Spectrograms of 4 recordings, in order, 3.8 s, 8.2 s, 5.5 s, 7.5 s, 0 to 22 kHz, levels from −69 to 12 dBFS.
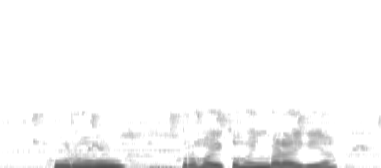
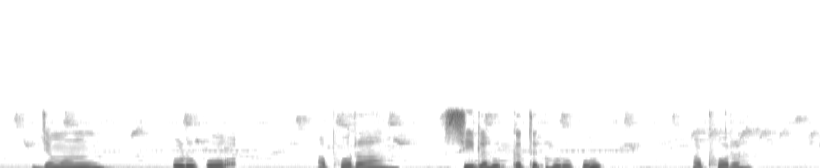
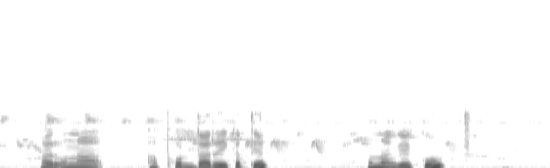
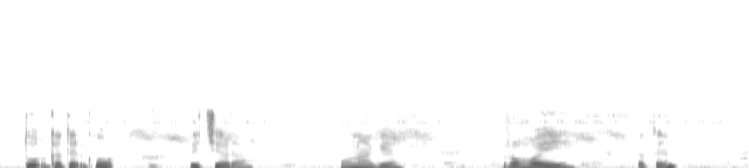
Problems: background sounds at intervals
